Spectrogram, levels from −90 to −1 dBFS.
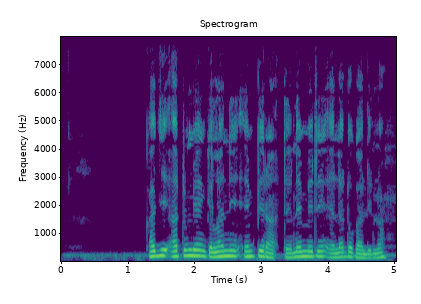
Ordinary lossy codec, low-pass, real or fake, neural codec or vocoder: none; none; real; none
